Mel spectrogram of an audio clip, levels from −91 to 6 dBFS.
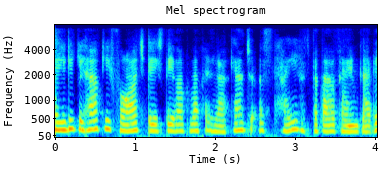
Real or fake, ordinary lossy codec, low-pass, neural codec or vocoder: fake; MP3, 48 kbps; 7.2 kHz; codec, 16 kHz, 1 kbps, FreqCodec, smaller model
